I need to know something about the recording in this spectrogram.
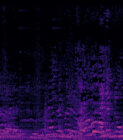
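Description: Young girls' voices chattering together, with no clear words.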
